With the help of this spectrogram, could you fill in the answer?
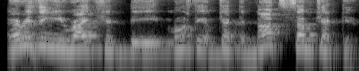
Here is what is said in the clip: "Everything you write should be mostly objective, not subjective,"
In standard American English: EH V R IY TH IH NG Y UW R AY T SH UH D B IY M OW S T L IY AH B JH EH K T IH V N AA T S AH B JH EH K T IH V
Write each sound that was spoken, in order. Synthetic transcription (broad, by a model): EH V R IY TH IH NG Y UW R AY T SH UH D B IY M OW S T L IY AH B JH EH K T IH V N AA T S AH B JH EH K T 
